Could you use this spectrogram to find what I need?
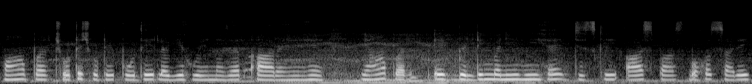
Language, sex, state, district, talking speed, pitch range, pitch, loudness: Hindi, female, Rajasthan, Jaipur, 190 wpm, 210-225 Hz, 220 Hz, -17 LUFS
